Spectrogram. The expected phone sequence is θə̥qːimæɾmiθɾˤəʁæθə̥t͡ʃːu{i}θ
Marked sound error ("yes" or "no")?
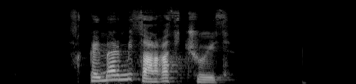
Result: yes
